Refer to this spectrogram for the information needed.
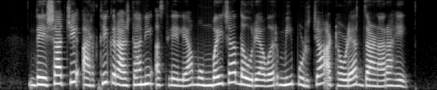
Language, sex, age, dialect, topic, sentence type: Marathi, female, 36-40, Standard Marathi, banking, statement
